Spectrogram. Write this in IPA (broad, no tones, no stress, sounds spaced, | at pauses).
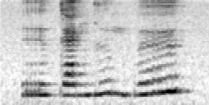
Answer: r ɨ ɡ æ ŋ ɡ ɨ m b ø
